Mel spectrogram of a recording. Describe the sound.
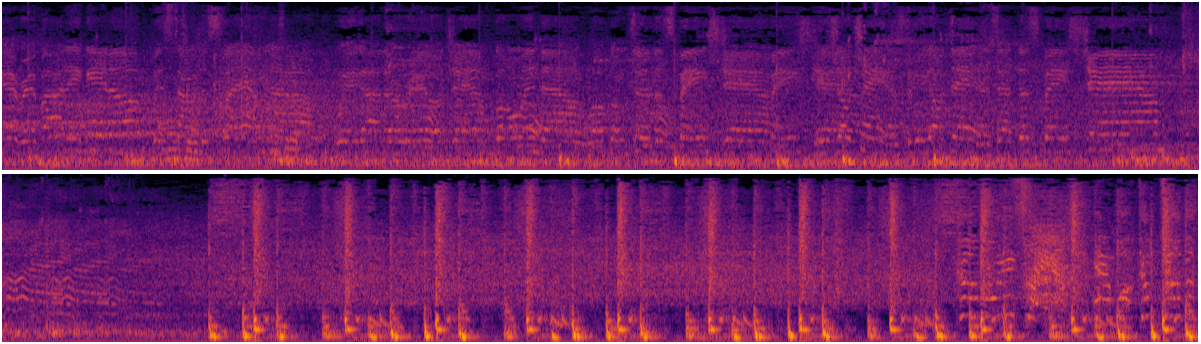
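A radio show jingle plays for a caller from Lobos on a basketball talk program, a dense musical sting that switches about two-thirds through to sharp, rhythmic percussive hits.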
